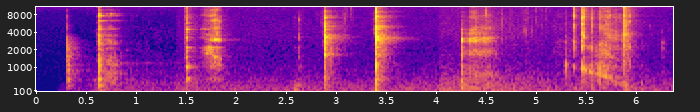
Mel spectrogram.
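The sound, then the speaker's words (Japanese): Chewing and crunching on a freshly cooked homemade meal, eaten while still warm: quiet, separate bites and crunches at irregular intervals with silent gaps between them, and no talk. “冷める前に食べちゃいましょう。いただきます。”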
